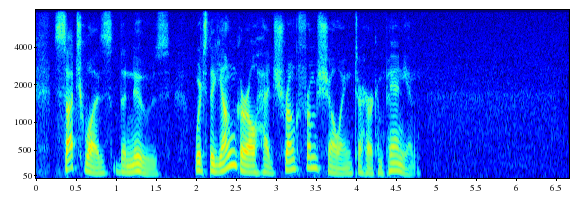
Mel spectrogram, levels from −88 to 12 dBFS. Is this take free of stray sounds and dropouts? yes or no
yes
